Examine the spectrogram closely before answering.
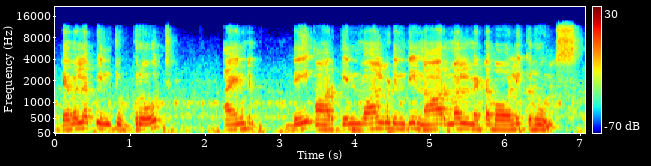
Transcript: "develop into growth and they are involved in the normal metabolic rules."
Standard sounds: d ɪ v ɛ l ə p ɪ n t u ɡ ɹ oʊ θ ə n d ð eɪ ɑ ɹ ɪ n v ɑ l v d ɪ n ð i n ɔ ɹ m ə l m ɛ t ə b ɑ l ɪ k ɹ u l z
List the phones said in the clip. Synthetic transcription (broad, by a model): d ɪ v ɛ l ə p ɪ n t u ɡ ɹ oʊ t ə n d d eɪ ɑ ɹ ɪ n v ɑ l v d ɪ n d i n ɔ ɹ m ə l m ɛ t ə b ɑ l ɪ k ɹ u l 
